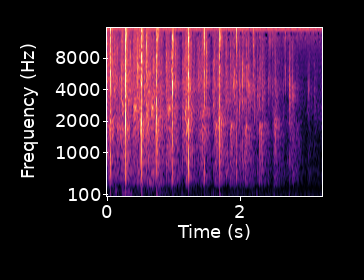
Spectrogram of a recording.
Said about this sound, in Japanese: 素晴らしい主の皆をもう一度共に拍手を持って褒めたたえましょう。ハレルヤ。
